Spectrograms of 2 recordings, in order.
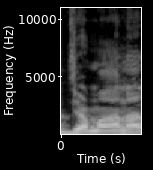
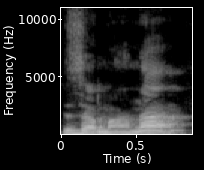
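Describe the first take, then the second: First: The word begins with a 'j' sound. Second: The word begins with a 'z' sound. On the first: It means freezing, as in freezing ice. The speaker calls it wrong. "जमाना नहीं होता है, जमाना हो गया बर्फ जमाना" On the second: It is the borrowed word with a dot under the letter. The speaker calls it right. "ये ज उच्चारण नहीं हो कि ज होगा उसका"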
